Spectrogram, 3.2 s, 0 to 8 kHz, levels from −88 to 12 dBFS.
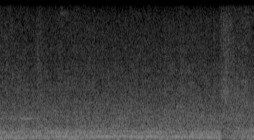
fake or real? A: real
